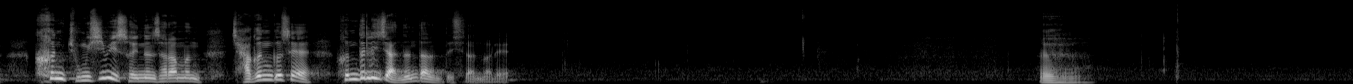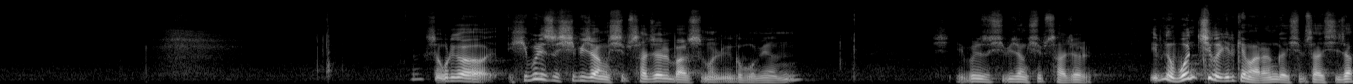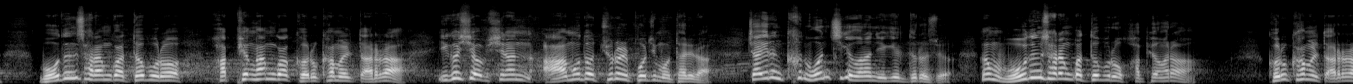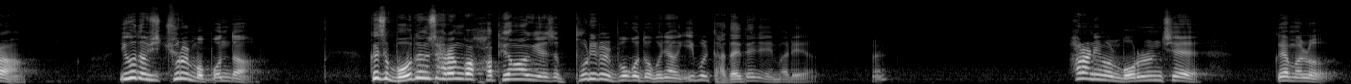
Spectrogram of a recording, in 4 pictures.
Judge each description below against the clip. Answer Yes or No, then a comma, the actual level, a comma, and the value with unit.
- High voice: Yes, high, 210 Hz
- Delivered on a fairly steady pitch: No, wide, 8.0 semitones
